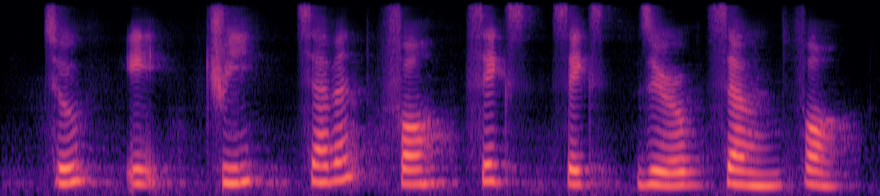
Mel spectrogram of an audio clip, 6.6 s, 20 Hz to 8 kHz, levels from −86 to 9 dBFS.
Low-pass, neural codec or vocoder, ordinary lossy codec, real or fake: 7.2 kHz; codec, 16 kHz, 0.3 kbps, FocalCodec; none; fake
